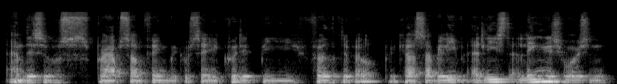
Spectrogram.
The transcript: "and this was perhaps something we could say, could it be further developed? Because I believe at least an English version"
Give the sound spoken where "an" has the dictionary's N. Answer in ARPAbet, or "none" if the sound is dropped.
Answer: L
